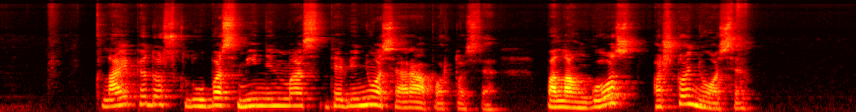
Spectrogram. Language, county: Lithuanian, Panevėžys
